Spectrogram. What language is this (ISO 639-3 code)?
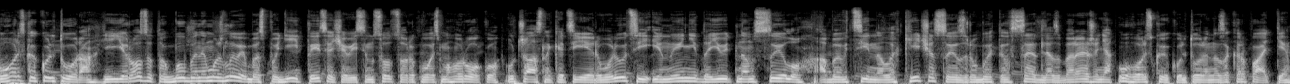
ukr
